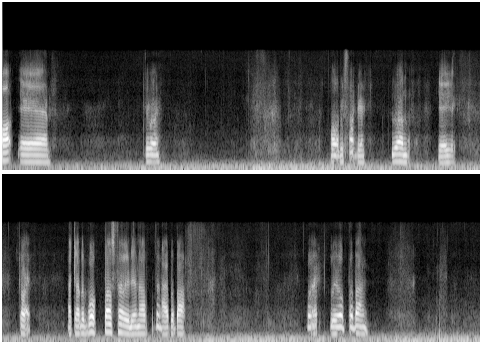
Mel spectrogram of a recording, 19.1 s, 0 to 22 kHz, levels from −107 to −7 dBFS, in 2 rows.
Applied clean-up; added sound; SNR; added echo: neural diffusion model UNIVERSE++.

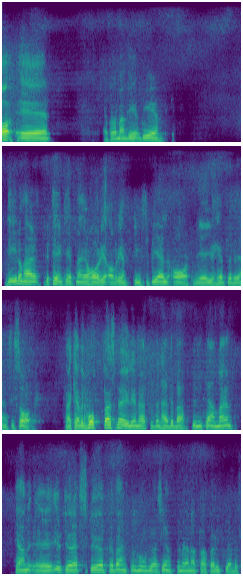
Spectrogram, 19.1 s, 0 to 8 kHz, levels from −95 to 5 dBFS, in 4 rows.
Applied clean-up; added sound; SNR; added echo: neural mask model Resemble Enhance denoiser.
